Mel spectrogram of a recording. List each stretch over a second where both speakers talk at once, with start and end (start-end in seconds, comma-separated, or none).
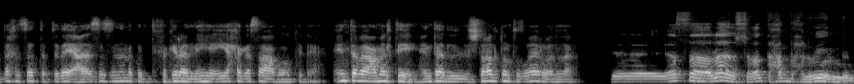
none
